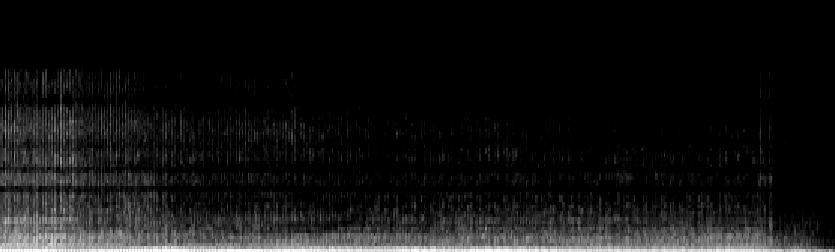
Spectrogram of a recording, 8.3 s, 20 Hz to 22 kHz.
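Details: Machine (160 excavator) started up in the morning: loud raspy idle with sharp rapid puffing over low diesel beat, fading as it settles; exhaust leak by the muffler.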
